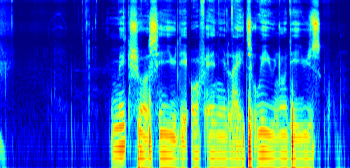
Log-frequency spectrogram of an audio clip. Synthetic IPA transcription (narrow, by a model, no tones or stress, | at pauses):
mekʃɔsejudeʔɔfɛnila̰ɪtwɛjunodejuz̥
